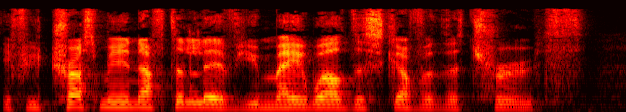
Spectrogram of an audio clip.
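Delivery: ordinary talk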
